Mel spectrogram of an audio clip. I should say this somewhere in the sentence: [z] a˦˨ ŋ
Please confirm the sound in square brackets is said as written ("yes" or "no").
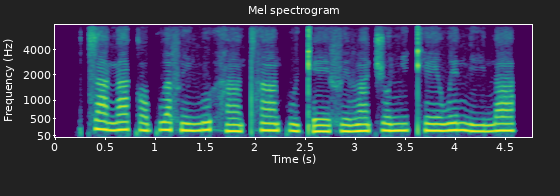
no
